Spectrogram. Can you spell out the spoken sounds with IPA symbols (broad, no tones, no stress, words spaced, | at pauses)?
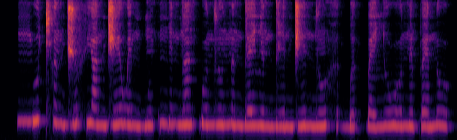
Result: ŋ͡mucʰə̃ nd͡ʒʏfja nd͡ʒewen ɡ͡bũpŋindãk͡pu nzũnə̃ndɛʎə̃ ndind͡ʒĩ ndũhə ɡ͡bə k͡pɛʎuwunẽ pɛnu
